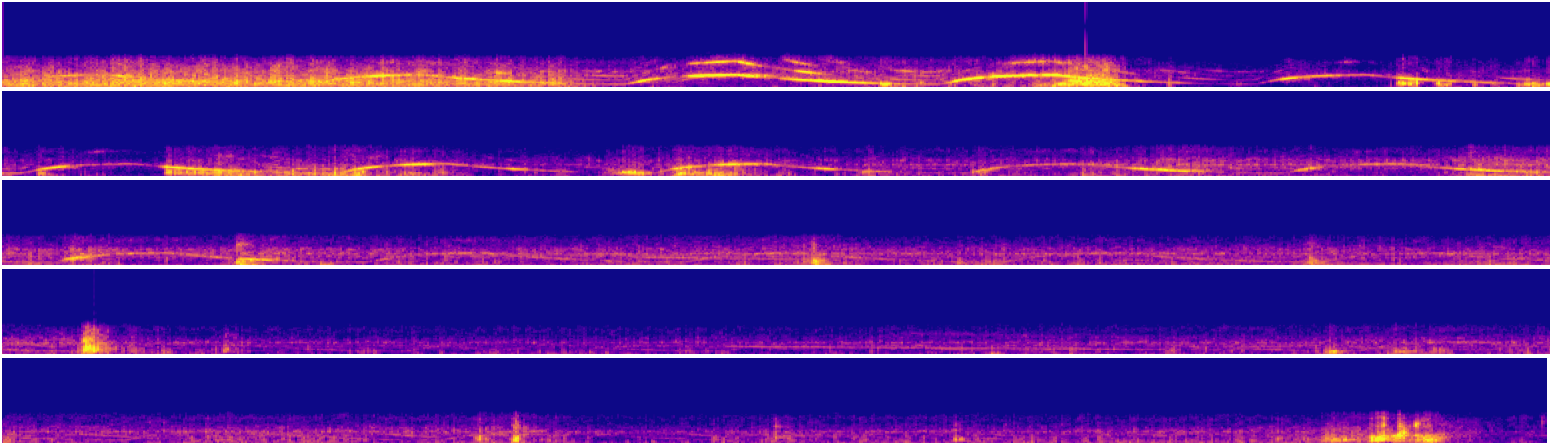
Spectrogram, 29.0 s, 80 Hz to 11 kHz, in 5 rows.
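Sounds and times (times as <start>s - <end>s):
distant fire engine sirens: 0.0s - 29.0s.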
